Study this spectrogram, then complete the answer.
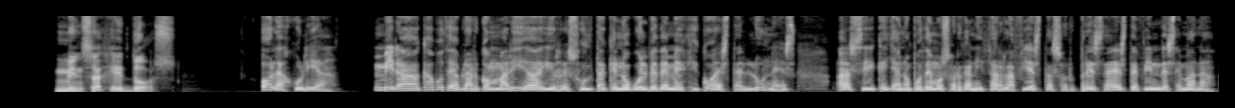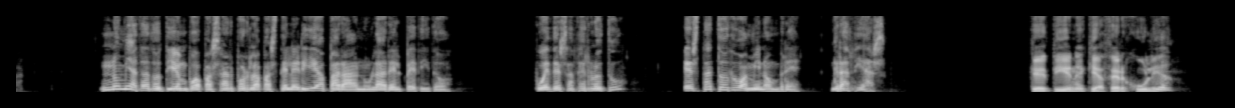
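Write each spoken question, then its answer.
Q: ¿Qué tiene que hacer Julia?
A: Anular el pedido en la pastelería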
